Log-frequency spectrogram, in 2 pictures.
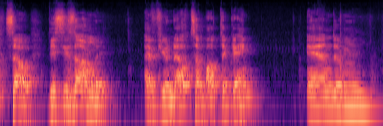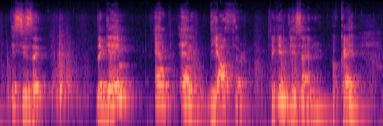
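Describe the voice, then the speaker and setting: At a fairly slow pace with long, frequent pauses, a man talks with fairly high pitch, very wide pitch swings and vocal fry. Audible room echo surrounds him. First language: Portuguese. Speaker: board game designer. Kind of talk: casual game explanation. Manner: halting, many repetitions.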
